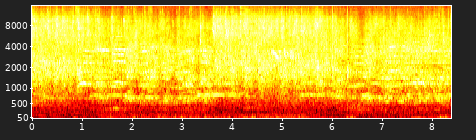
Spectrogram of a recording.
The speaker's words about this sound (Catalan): La gent segueix cridant, els bombers seran sempre nostres, ho fan ells mateixos, aquella vintena de bombers que hem vist entrar per allà.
